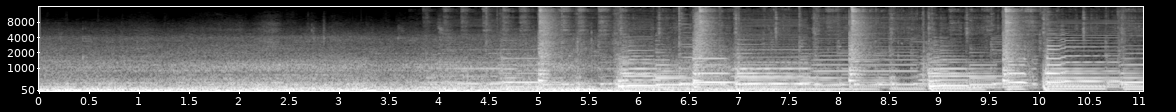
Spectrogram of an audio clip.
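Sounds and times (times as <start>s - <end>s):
car interior road rumble: 0.0s - 9.2s.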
